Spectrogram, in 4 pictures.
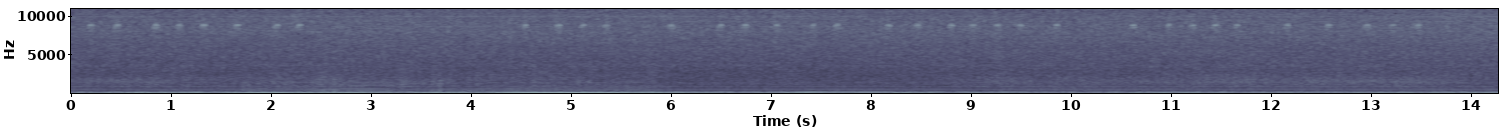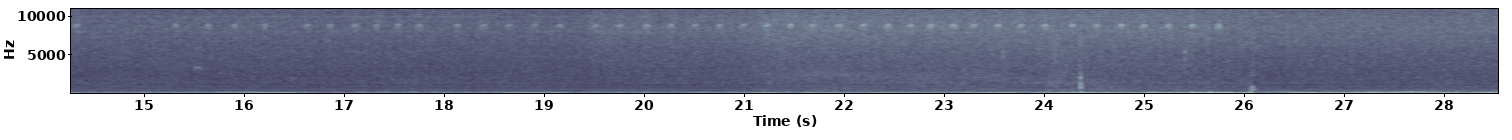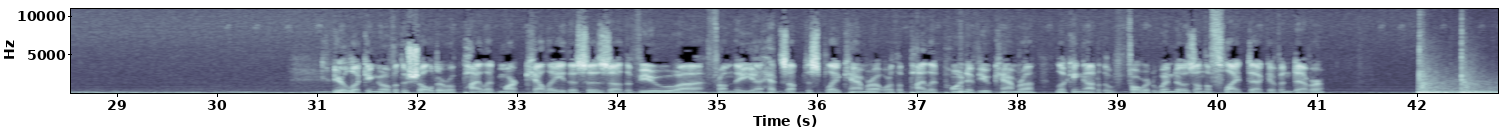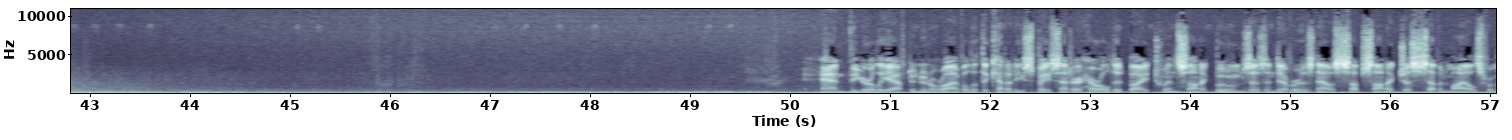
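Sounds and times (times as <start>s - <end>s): low buzzing hum: 0.0s - 57.0s
faint wavering tones: 24.5s - 38.2s
deep rumble: 24.6s - 40.6s, 41.9s - 57.0s
sonic boom cracks: 42.0s - 57.0s.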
